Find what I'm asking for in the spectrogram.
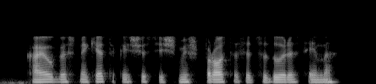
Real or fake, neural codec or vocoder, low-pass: fake; codec, 24 kHz, 0.9 kbps, DualCodec; 3.6 kHz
